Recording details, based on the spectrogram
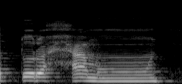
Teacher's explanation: رو ساکن سے پہلے پیش ہے تو رو موٹی پڑھی جائے گی، اور یہاں پر واو مدہ بھی ہے، واو ساکن سے پہلے پیش ہے تو واو مدہ بنے گی، واو کی صورت میں زبر گر جائے گی اور نون ساکن ہو جائے گی۔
